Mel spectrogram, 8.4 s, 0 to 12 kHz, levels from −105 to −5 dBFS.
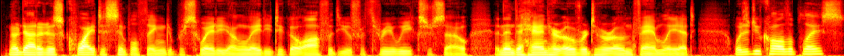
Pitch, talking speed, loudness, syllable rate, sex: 105 Hz, 275 wpm, -20 LUFS, 6.4 syllables/s, male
